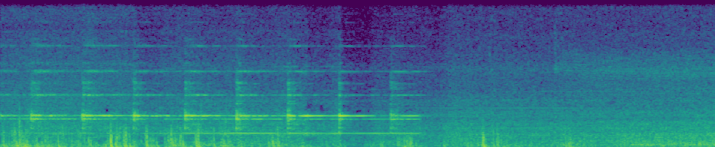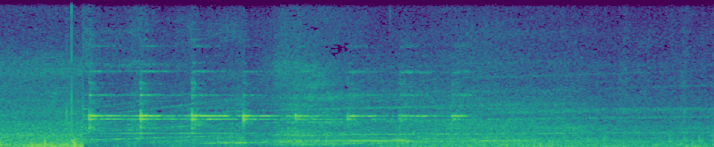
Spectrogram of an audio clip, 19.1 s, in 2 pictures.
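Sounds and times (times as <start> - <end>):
locomotive bell ringing: 0.0 - 5.8, 10.6 - 17.2
train rumbling past: 0.0 - 19.0.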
